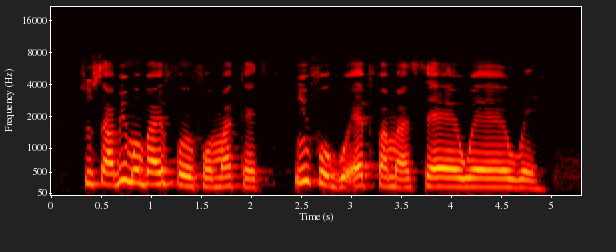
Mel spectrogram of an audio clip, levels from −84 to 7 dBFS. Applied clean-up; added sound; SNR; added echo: none; none; none; none.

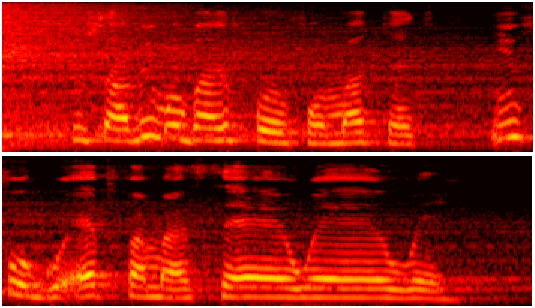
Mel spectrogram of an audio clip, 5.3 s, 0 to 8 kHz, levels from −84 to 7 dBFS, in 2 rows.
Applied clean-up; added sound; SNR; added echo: none; Crash cymbal; 15 dB; reverberation time 1.4 s.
